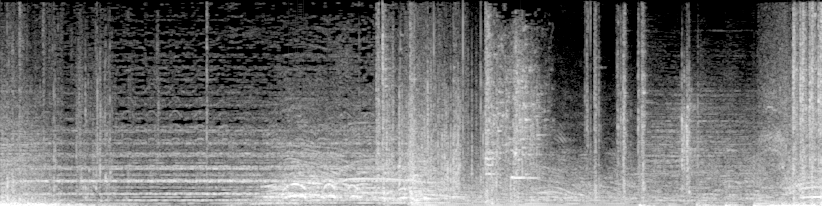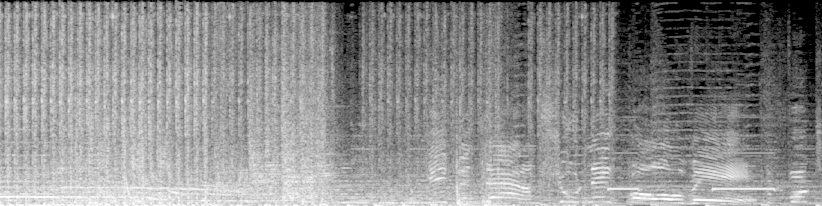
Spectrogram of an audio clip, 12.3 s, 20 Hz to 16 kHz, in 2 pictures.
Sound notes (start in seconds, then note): 1.7 goons cheering; 5.9 goon screm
